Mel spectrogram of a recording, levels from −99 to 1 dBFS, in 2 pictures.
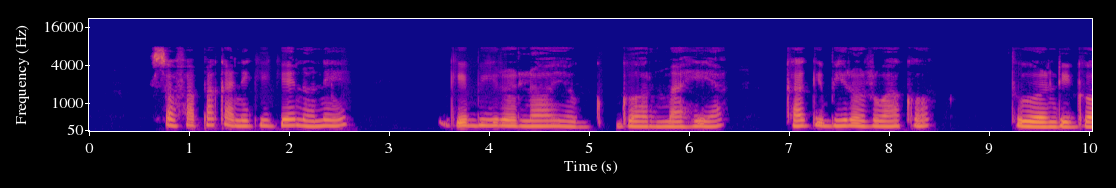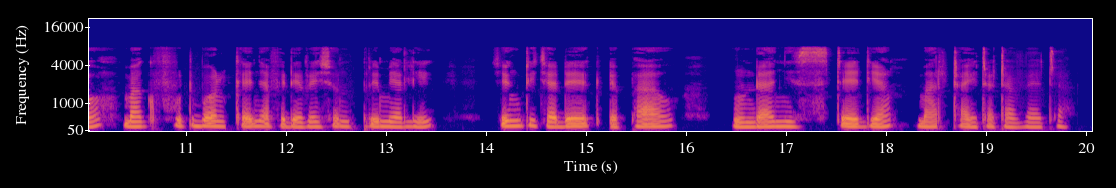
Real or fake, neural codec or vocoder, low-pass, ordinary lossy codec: real; none; none; none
